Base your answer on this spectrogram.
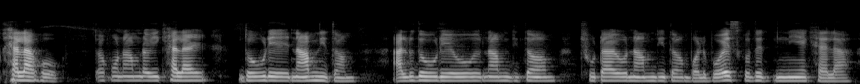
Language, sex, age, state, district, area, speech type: Bengali, female, 60+, West Bengal, Darjeeling, rural, spontaneous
